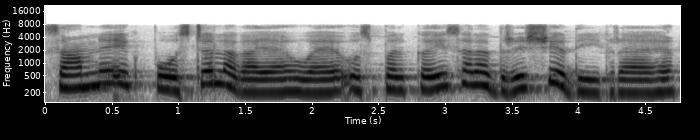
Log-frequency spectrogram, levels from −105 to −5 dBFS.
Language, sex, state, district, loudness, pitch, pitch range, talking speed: Hindi, female, Jharkhand, Garhwa, -14 LUFS, 235 Hz, 210-280 Hz, 165 wpm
